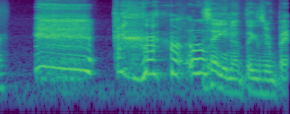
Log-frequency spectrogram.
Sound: laughing

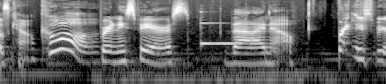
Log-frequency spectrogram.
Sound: bell rings

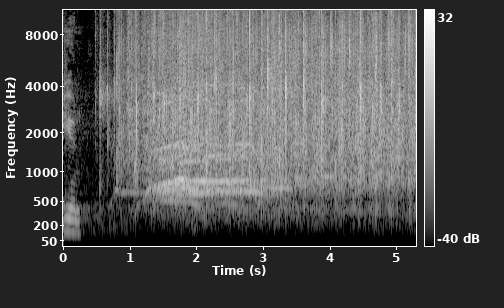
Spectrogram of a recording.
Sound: crowd cheers and claps

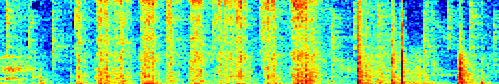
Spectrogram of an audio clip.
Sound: rips; bangs

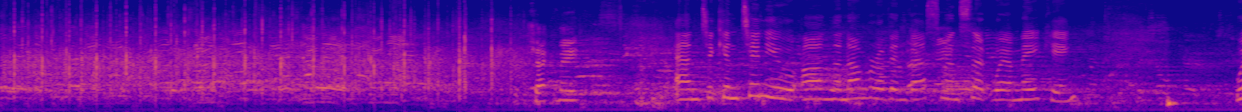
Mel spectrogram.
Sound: some applause

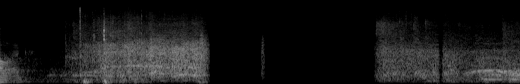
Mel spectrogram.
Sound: audience applauding

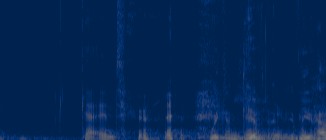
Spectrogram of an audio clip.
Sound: laughter

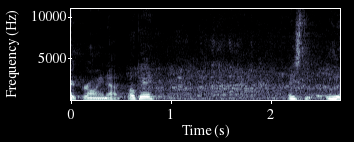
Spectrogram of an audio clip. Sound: audience laughing gently

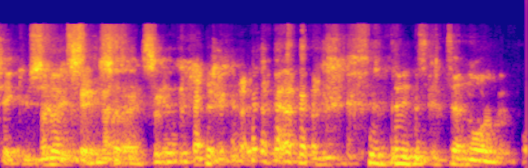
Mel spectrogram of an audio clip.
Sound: laughing

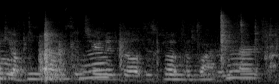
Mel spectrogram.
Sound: background chatter

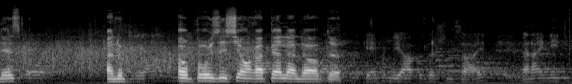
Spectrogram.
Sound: applause

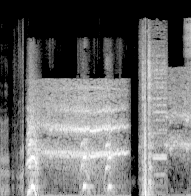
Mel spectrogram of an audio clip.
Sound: robot Dog Barking

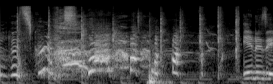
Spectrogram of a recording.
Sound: claps; laughs

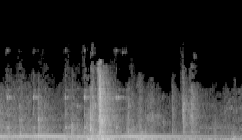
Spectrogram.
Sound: doorbell ringing; door opening

